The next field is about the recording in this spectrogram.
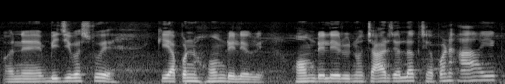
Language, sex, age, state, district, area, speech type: Gujarati, male, 18-30, Gujarat, Surat, urban, spontaneous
